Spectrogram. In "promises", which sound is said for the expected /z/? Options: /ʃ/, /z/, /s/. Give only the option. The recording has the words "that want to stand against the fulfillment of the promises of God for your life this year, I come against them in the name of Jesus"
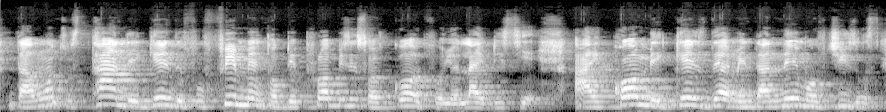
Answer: /s/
